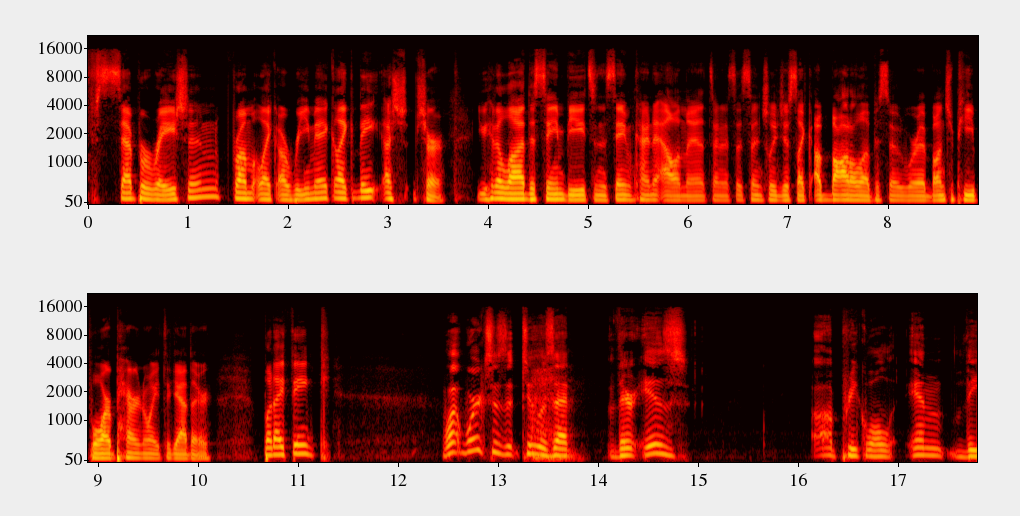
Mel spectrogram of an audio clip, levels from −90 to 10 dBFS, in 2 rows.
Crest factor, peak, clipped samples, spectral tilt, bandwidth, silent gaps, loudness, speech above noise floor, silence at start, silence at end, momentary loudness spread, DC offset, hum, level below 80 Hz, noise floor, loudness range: 20 dB; -8 dBFS; under 0.1%; -6 dB/octave; 16 kHz; none; -29 LUFS; 48 dB; 0 s; 0 s; 10 LU; under 0.1%; none; -56 dBFS; -76 dBFS; 5 LU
